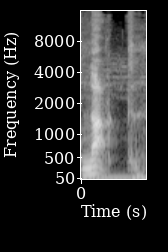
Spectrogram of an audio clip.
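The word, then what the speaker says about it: Nacht: telling me it is basically the past tense of knock knock that's how you pronounce knocked his name which it's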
